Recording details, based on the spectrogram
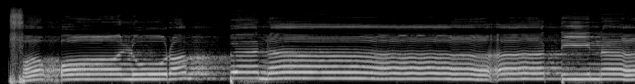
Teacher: kata-kata rabbana ada mat yang bertemu dengan hamzah di lain kalimat mat jaiz munfasil 4 harakat kita panjangkan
